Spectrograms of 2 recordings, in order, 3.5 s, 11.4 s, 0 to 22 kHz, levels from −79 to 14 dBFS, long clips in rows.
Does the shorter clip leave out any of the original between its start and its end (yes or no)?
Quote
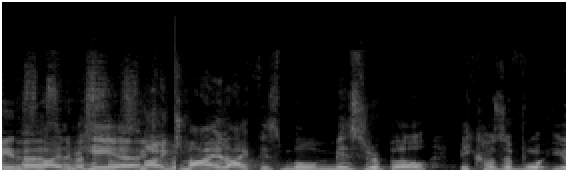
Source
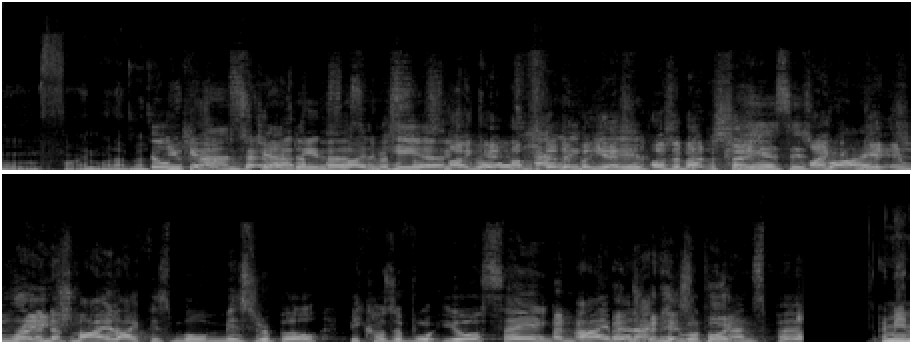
yes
